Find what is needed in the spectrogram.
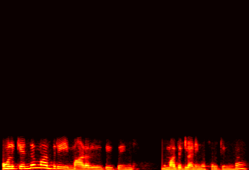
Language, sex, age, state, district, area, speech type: Tamil, female, 18-30, Tamil Nadu, Mayiladuthurai, rural, conversation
